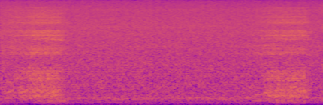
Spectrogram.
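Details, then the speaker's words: Dog sleeping in a crochet workshop, snoring softly: two rough, noisy snore sounds a few seconds apart in a quiet room. "Alors je sais pas si vous allez entendre, mais il y a mon chien qui dort dans mon atelier, il ronfle."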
